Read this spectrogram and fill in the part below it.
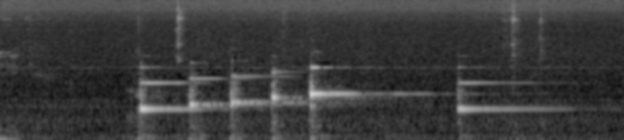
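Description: A piano plays a few single notes.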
